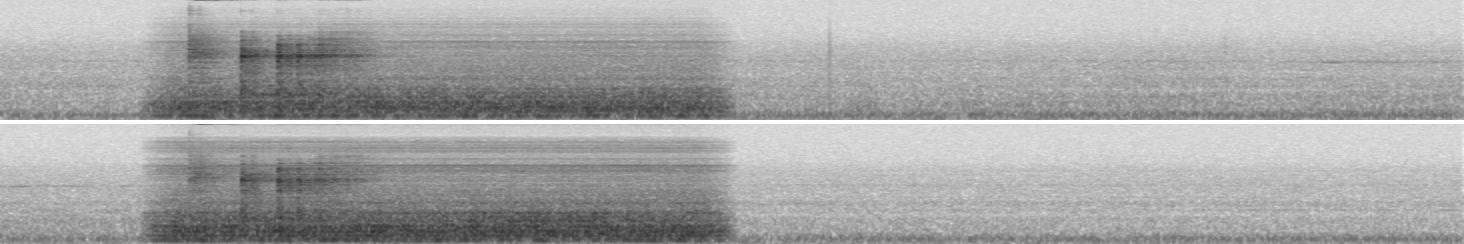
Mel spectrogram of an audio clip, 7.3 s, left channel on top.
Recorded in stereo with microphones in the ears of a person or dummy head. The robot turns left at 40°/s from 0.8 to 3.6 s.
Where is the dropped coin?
35° left (ahead or behind), 3 m; by 1.8 s centre (ahead or behind), 3 m.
